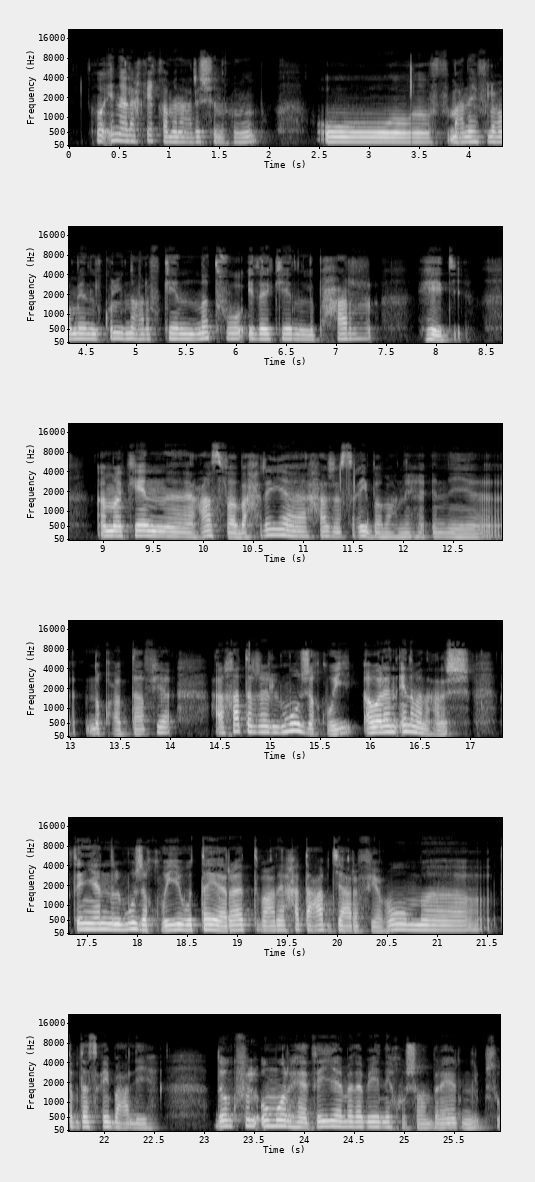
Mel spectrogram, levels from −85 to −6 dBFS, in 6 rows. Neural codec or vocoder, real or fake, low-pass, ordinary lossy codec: none; real; 19.8 kHz; MP3, 48 kbps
